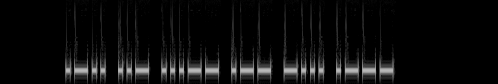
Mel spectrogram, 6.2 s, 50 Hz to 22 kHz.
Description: Morse code, heard as a keyed tone, about 22 wpm, 700 Hz. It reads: LU3WBJ
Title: DXCC-100 Call Signs - 6 Characters - Repeated 3x - 22wpm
